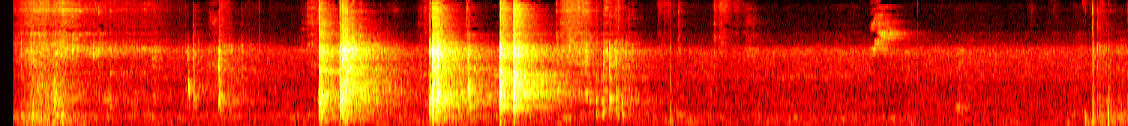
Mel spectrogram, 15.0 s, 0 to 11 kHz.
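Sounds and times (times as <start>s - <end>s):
plastic toy truck clacks: 4.2s - 7.3s.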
